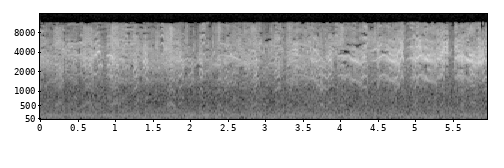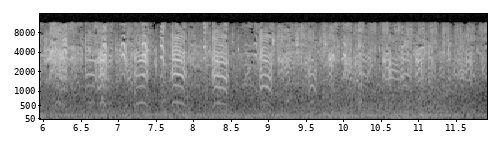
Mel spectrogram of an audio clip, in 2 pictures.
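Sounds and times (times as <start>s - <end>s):
seabirds calling at ocean's edge: 0.0s - 11.9s.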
